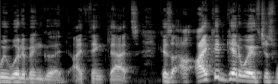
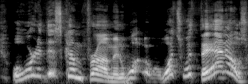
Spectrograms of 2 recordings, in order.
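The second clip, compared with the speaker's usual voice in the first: confused fan; 9 semitones higher than usual. Retold or imitated. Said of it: "mid-range Marvel enthusiasts are like".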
